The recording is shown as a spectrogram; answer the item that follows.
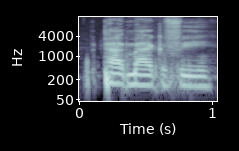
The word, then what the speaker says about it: Pat McAfee: Pat McAfee.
